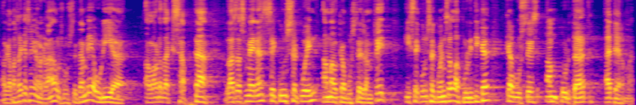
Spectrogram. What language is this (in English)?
Catalan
